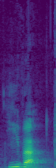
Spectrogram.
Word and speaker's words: Jiva: I don't know how to pronounce it, but like Jiva, which is, yep. Jiva.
